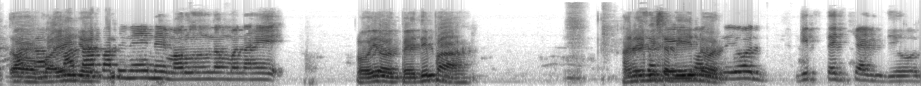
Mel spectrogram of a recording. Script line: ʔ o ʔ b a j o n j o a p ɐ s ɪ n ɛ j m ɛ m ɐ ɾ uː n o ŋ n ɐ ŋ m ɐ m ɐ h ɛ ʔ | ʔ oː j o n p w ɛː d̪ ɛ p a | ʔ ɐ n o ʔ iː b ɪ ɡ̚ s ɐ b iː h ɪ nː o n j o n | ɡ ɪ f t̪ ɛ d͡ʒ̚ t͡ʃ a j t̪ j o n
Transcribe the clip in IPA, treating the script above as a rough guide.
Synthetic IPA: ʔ o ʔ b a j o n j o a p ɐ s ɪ n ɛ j n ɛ m ɐ ɾ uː n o ŋ n ɐ ŋ m ɐ n ɐ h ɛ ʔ | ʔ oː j o n p w ɛː d̪ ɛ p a | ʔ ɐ n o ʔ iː b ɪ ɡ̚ s ɐ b iː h ɪ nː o n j o n | ɡ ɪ f t̪ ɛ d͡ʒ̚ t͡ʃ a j d̪ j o n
